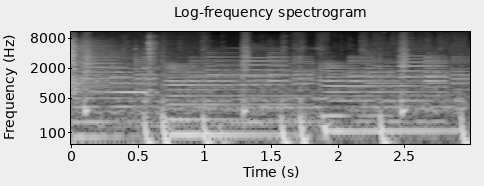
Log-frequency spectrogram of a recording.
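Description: A heavy metal prison cell door being opened, with a series of loud ringing clanks and rattles from bolts and hinges over a resonant metallic hum. No voices.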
